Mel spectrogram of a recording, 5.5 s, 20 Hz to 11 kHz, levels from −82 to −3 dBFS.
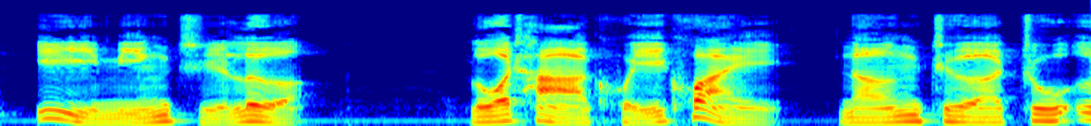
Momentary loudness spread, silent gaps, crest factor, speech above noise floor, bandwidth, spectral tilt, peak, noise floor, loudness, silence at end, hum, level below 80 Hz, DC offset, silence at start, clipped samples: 11 LU; none; 22 dB; 38 dB; 8 kHz; -5 dB/octave; 0 dBFS; -59 dBFS; -21 LUFS; 0 s; none; -48 dBFS; under 0.1%; 0.2 s; under 0.1%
